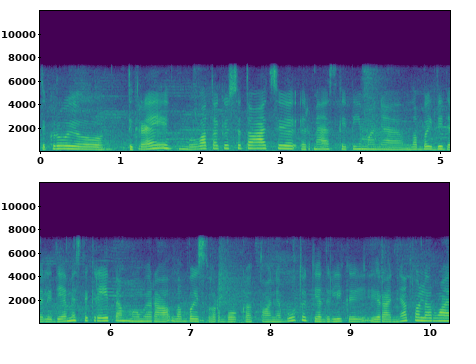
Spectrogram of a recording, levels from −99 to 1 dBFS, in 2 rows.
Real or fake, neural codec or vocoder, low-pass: real; none; 7.2 kHz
